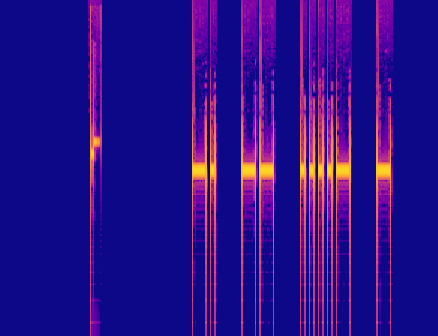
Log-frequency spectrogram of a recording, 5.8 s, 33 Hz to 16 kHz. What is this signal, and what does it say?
Morse code, heard as a keyed tone, about 20 wpm, spaced as for 15 wpm, 700 Hz. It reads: NM4T
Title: 147 Lesson 24g - Letter y - Call Signs 20wpm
